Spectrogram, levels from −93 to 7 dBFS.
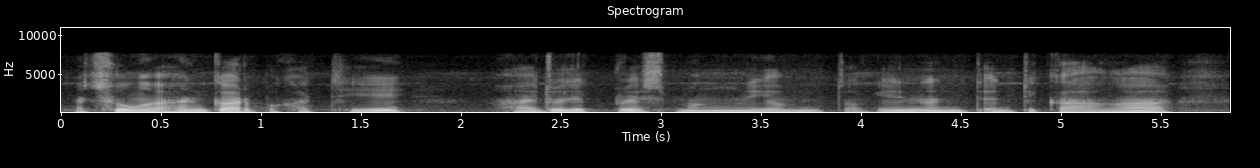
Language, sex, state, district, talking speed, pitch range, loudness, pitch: Mizo, male, Mizoram, Aizawl, 165 wpm, 135-150 Hz, -22 LUFS, 140 Hz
